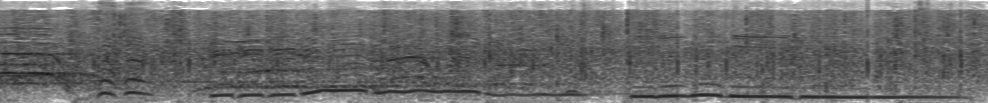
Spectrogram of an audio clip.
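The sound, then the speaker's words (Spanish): Loud, steady applause fills all five seconds, a dense wash of clapping with a sustained wavering tone, like a cheer or whistle, running through it. No one speaks. “Aplausos para el niño del anexo.”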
